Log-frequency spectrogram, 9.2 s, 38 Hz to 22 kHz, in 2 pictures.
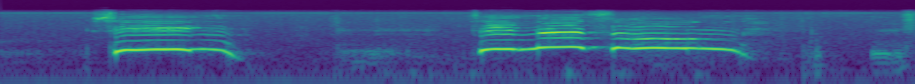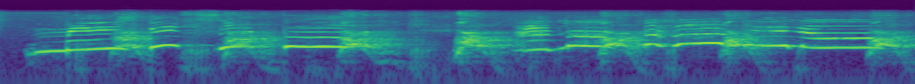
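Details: Twelve-year-old Australian Terrier Wendy howls along in a sing-along recorded 26/10/10: drawn-out tonal howls that rise and hold, then a busier run of overlapping wavering howls, while a woman coaxes and praises her singing.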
